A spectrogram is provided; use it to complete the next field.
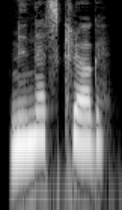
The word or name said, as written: midnat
